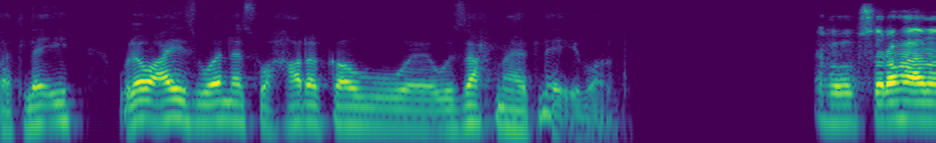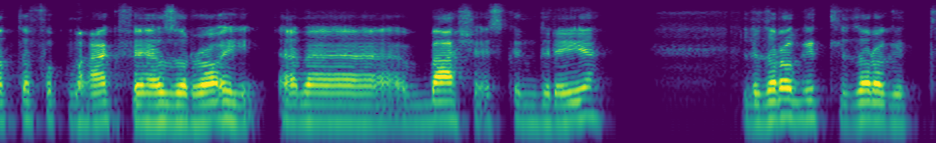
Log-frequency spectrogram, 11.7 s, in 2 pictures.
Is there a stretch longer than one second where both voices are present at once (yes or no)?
no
